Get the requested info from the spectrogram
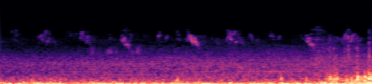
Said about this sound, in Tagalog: Ibon lang, huni ng ibon lang ang maririnig mo.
